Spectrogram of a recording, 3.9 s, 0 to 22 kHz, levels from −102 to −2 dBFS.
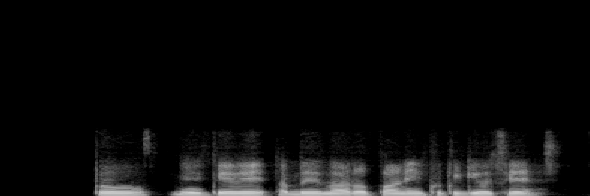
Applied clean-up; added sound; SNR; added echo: neural mask model DeepFilterNet 3.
